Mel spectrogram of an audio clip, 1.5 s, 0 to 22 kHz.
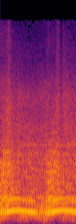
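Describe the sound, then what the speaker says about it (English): A Dodge Ram TRX's supercharged Hellcat V8 runs loud and close, a steady deep engine drone with a brief dip before it swells again, with no talking over it. "There's nothing quite like a Hellcat V8 engine with supercharger."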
